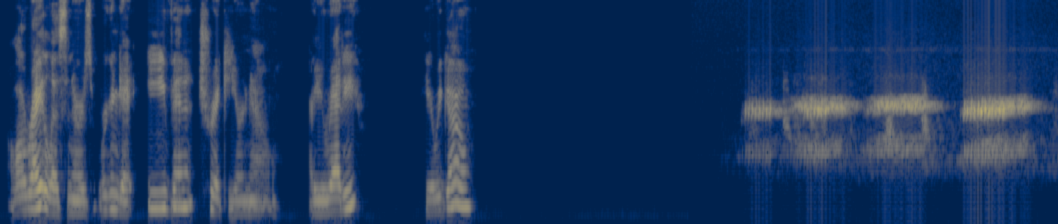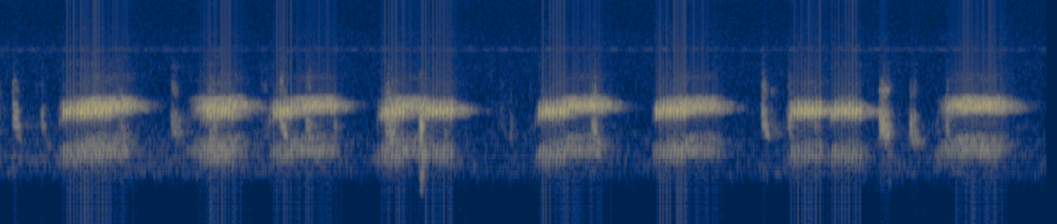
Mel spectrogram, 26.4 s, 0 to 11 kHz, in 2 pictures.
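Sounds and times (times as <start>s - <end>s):
speech: 0.2s - 4.6s, 5.3s - 6.0s
frog croaking in short nasal two-toned bursts: 9.2s - 26.2s.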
